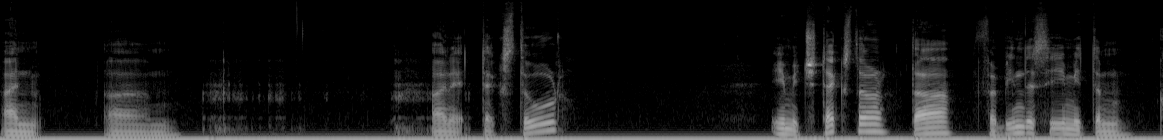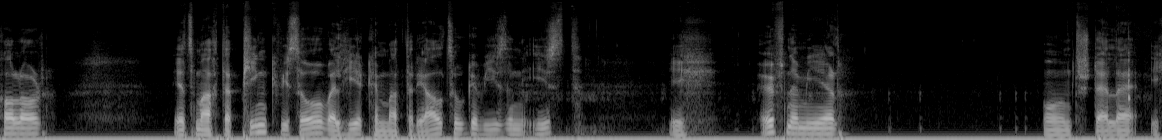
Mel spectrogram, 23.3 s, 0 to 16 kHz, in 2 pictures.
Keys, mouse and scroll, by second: 10.6 click, 18.9 click.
